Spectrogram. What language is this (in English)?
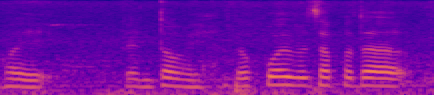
Manipuri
